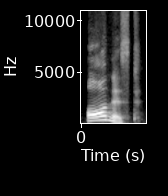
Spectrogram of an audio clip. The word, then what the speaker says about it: honest: Honest, H. Daughter, GH. Return. Now see this word here. We are actually pronouncing each sound of the alphabet here.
